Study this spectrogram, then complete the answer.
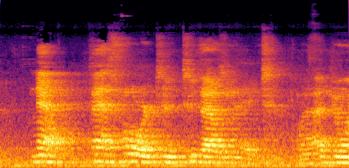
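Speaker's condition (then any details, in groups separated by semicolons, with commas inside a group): ALS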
